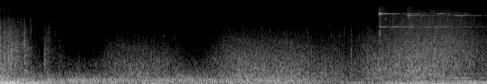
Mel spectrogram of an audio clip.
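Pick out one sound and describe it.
Water swirls and bubbles underwater.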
